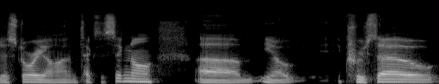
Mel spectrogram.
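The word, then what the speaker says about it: Creuzot: Crusoe, right? Is that how you say his name? Yeah, John right? Crusoe.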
